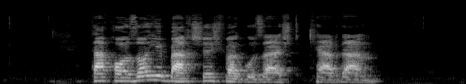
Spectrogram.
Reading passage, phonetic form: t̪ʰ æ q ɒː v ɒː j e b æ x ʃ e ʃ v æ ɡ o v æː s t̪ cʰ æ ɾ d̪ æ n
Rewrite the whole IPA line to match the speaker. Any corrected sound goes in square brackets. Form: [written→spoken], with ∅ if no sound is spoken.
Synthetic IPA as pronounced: t̪ʰ æ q ɒː [v→z] ɒː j e b æ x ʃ e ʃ v æ ɡ o [v→z] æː [s→ʃ] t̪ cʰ æ ɾ d̪ æ n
